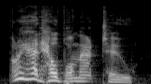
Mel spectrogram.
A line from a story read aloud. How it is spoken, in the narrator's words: Harry snapped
